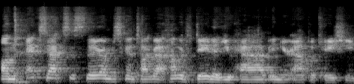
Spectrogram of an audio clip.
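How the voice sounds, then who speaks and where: A man speaks very fast, his intonation rather flat, with background noise clearly audible. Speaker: tech conference speaker. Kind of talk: technical presentation.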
